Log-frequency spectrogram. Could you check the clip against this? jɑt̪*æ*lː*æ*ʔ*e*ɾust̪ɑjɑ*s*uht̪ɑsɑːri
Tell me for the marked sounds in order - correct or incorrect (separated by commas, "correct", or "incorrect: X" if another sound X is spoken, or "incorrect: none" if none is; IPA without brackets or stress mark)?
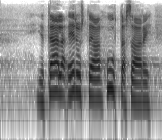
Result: incorrect: æː, correct, correct, incorrect: h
